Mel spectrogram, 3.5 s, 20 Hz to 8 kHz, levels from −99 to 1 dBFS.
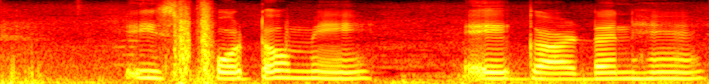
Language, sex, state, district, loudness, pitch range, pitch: Hindi, female, Haryana, Jhajjar, -15 LUFS, 205-230 Hz, 225 Hz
